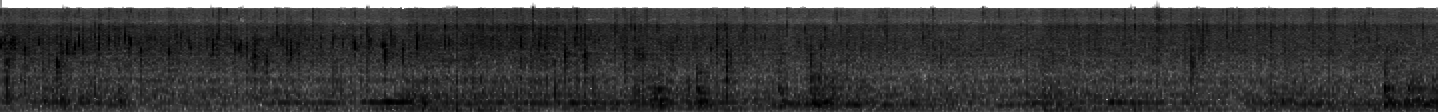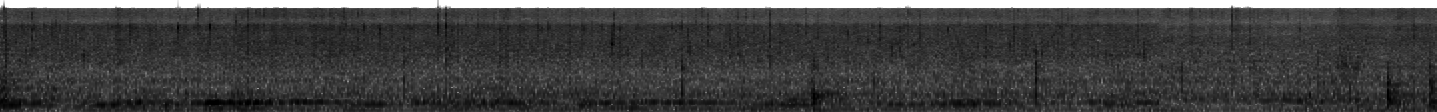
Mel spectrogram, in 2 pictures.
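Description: Sliced onions sizzling in hot oil, loud at first and gradually easing as the pan settles. A few light scrapes of stirring come near the end.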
